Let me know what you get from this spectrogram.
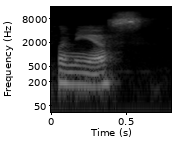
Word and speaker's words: Plinius: I don't even know if I pronounced his name right. Anyone want to take a stab at that? – Plinius. – Pliny. – Plinius. – Plinius. Yeah, I think it's Plinius.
